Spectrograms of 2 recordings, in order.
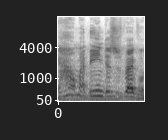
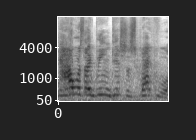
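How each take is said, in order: First: Mildly mimicked indignation. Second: High-pitched imitation of an offended girl; mimicked indignation. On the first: Quoting her as soon as he tells her, mildly indignant. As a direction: lightly imitate an offended girl. Mimics the girl's question again, milder. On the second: Quoting the girl's comeback when told off, mock indignant. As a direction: act out her protest, pitched way up.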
